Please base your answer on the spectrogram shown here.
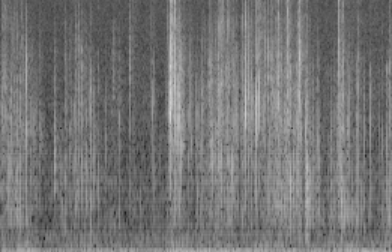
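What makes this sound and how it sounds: Long nails rest on and scratch the top edge of a flat, crinkled beeswax-coated cotton food wrap sheet lying on a table. The result is a steady, bright crinkle with dense, sharp crackles, swelling into a louder, busier stretch of crackling about two seconds in.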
